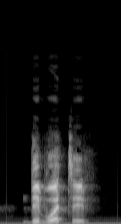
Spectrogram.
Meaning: 1. to take apart, disconnect (an assembled object) 2. to dislocate 3. to move out of line
- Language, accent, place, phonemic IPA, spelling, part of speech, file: French, France, Lyon, /de.bwa.te/, déboîter, verb, LL-Q150 (fra)-déboîter.wav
